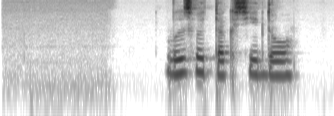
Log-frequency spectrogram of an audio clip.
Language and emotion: Russian, neutral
